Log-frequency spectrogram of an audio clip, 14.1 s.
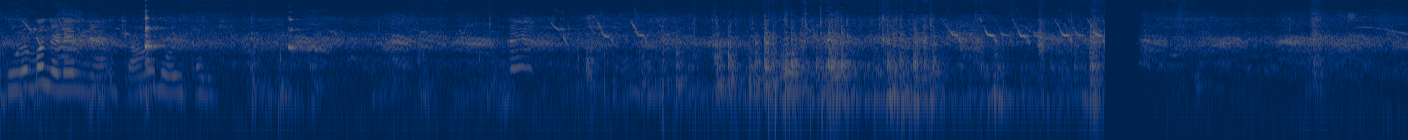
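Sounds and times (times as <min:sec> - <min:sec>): birds chirping: 0:00.0 - 0:11.1
metal wheelbarrow rattling on dirt: 0:01.4 - 0:11.1.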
